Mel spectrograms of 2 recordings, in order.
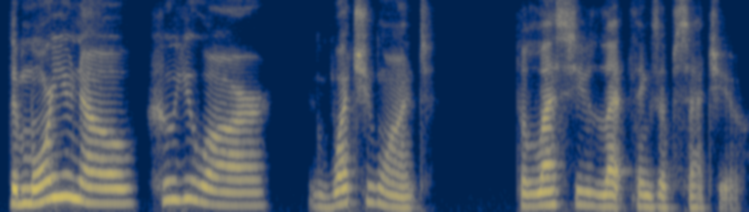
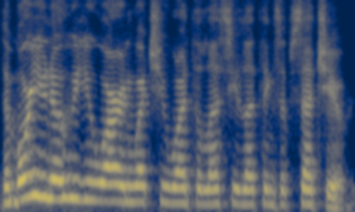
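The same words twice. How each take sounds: First: It is broken into several short phrases with pauses. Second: It is run together as one phrase without pauses. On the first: The speaker calls it right. "Yes, you could" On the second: The speaker calls it wrong. "If you say this with all one group"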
